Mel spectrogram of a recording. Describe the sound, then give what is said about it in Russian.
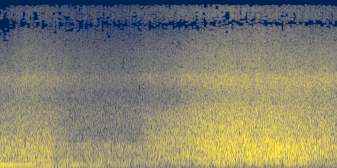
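Waves of a stormy sea roar steadily with wind, a dense, unbroken wash of surf that dips slightly and then swells louder through the second half. “Девять дней и девять ночей носили волны Одиссея на его жалком плоту по бушующему морю.”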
